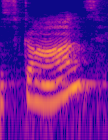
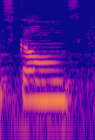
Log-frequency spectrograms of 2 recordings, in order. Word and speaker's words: scone: might call them scon you might call them scones I call them scones because that's just what I've always done there is no right or wrong way to pronounce it just pronounce it the way that feels comfortable to you now classic English scones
